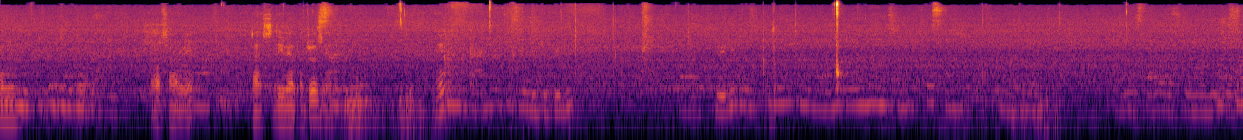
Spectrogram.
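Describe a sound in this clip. A newborn baby grunts and fusses softly close by.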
